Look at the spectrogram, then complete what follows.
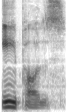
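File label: "epos", British English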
